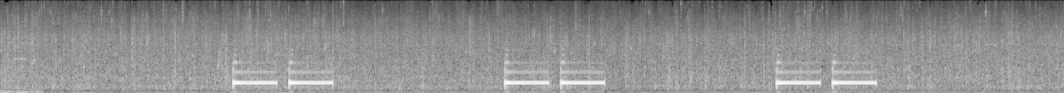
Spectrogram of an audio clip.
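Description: Telephone ringback tone heard by the caller on a payphone: three double rings, each two short steady tones close together, about three and a half seconds apart, while the call rings unanswered at the other end. Steady rain runs underneath.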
